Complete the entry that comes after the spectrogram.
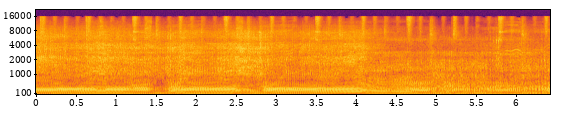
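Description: Enduro motorcycle engine revving hard under full throttle, its pitch rising and falling several times as the throttle is worked.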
